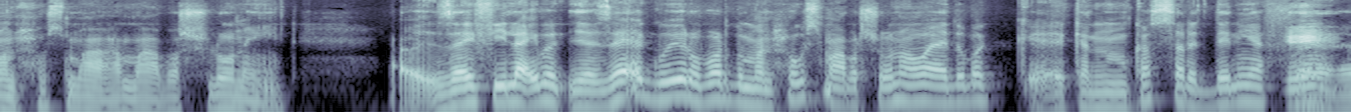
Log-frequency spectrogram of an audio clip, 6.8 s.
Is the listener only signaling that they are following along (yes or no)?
yes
